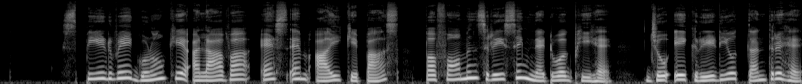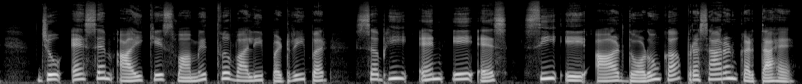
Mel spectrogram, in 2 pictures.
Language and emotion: Hindi, neutral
